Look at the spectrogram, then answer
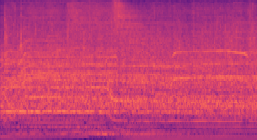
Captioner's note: audience cheering and clapping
